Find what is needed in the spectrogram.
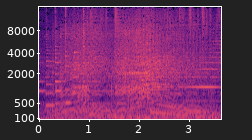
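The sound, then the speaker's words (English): A motorcycle engine revs loudly, its pitch climbing and falling in repeated surges over a steady rumbling idle, with no voices. “Don't horse around when it comes to motorcycle safety.”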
